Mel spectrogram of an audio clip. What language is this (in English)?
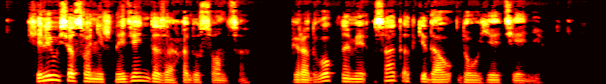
Belarusian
